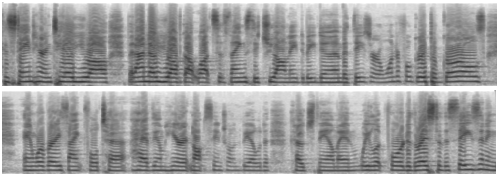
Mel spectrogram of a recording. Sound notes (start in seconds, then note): none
